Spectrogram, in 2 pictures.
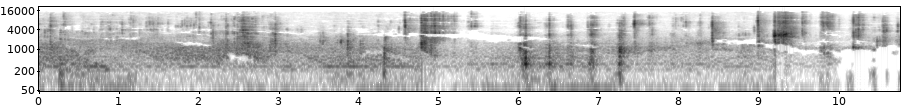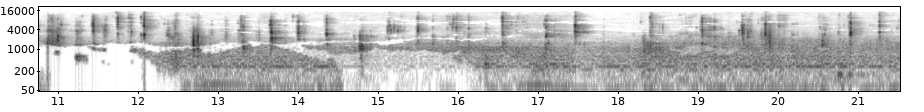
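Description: Close-miked chewing and wet mouth sounds: many short clicks and smacks at an uneven pace, with fingers mixing rice on a steel plate.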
